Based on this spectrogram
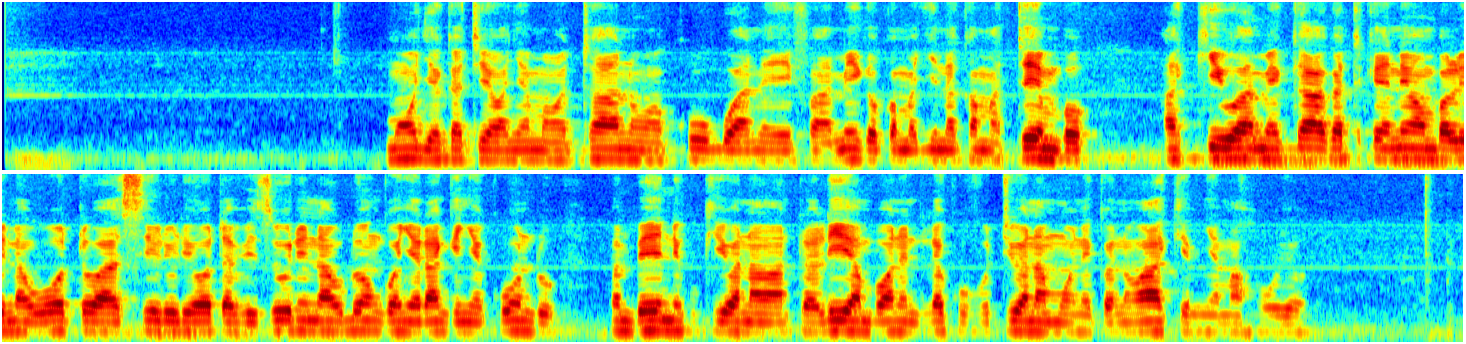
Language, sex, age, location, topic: Swahili, male, 25-35, Dar es Salaam, agriculture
